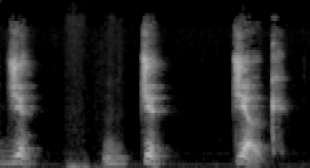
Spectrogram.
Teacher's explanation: So your tongue first of all is pushing up and blocking air. Okay? Then suddenly your tongue is pulling down and releasing the burst of air.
